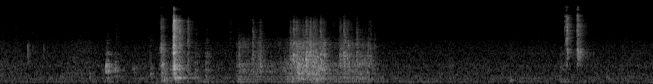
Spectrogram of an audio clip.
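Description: Handling at a domestic sewing machine: scattered sharp mechanical clicks and about a second and a half of fabric rustling as the gown fabric is arranged under the presser foot, with two quick clicks close together near the end.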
